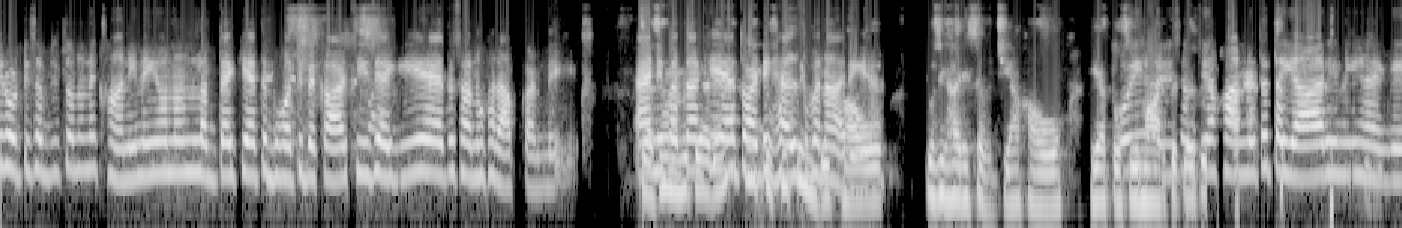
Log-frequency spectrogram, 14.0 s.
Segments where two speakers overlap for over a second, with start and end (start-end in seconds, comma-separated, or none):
6.5-8.8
